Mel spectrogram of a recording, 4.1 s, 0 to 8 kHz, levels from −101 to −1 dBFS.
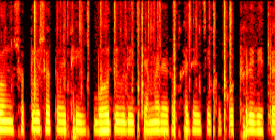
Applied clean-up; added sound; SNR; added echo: classical method spectral subtraction.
